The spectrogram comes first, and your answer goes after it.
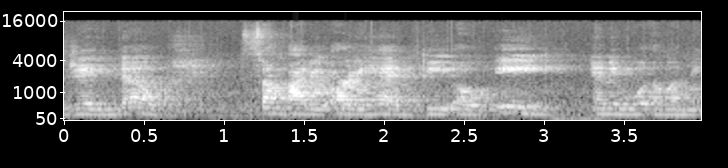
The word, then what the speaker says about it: Dou: just spell it d-o-u some people say duo they're like dream duo like no jane doe so then i changed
